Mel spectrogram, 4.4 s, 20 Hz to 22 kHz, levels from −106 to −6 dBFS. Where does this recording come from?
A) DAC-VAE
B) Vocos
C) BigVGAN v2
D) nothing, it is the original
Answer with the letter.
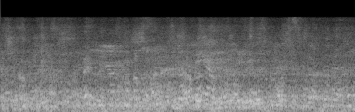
C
